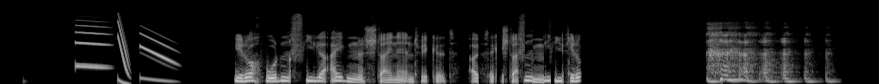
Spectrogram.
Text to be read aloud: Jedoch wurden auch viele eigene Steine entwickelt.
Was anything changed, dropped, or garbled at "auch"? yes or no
yes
